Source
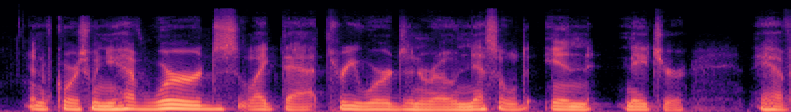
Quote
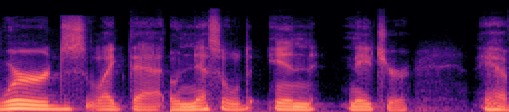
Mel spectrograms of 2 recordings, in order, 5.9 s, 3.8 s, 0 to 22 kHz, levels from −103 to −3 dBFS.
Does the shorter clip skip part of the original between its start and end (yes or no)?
yes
